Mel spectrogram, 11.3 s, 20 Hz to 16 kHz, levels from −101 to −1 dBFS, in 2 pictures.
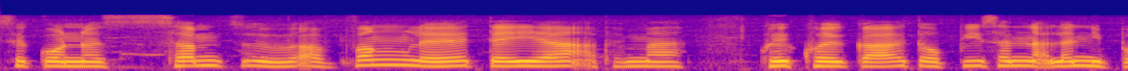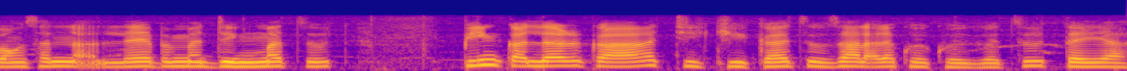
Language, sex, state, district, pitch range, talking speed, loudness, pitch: Wancho, female, Arunachal Pradesh, Longding, 190-210 Hz, 180 wpm, -17 LUFS, 195 Hz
